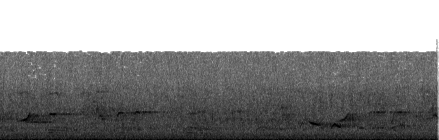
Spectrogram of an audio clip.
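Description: Woodland ambience: birds chirping over a steady noise, ending abruptly.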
